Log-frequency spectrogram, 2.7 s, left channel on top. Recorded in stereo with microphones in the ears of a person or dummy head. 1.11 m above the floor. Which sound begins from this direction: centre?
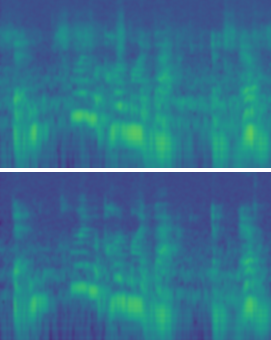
A woman speaking, at 0.1 s.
